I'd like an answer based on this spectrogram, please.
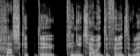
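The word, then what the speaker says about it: Hüsker Dü: their name from the correct Scandinavian pronunciation um is Huskadoo. Okay. like the way you pronounce it and given your proximity to Scand Scandinavian languages like I'm confident you're nailing the correct pronunciation. However, however, whenever I've heard the band name said by Americans, it's always Huskadoo.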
